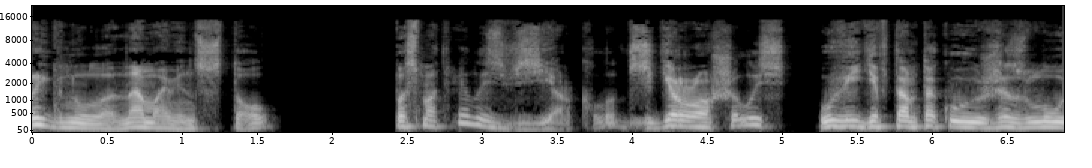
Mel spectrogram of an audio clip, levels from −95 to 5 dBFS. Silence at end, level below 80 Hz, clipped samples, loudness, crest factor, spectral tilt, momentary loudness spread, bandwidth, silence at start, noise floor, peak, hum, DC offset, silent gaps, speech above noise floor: 0 s; -52 dBFS; under 0.1%; -26 LUFS; 20 dB; -5 dB/octave; 11 LU; 14.5 kHz; 0 s; under -90 dBFS; -6 dBFS; none; under 0.1%; 1.67-2.41 s, 5.09-5.22 s; over 65 dB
